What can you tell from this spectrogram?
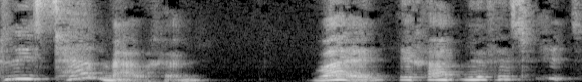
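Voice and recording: A woman puts on a character voice, high-pitched and slightly mellow, with big pitch swings at a very slow pace.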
